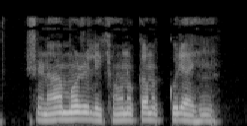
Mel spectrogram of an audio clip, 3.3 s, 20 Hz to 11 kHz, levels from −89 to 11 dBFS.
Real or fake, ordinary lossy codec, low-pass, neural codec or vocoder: real; AAC, 48 kbps; 7.2 kHz; none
